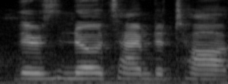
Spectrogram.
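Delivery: ordinary delivery, nothing marked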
